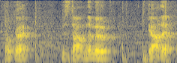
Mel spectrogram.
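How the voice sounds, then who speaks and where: A man doing casual let's play commentary on a video game, chatty and excitable, with plenty of swearing. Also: mid-range voice, a little fast. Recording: echoey room with game music behind.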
